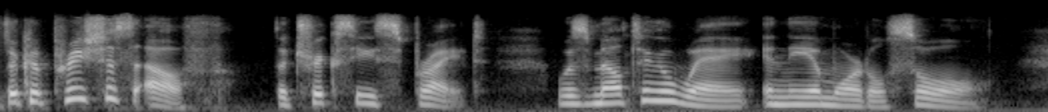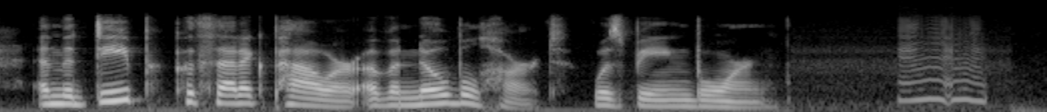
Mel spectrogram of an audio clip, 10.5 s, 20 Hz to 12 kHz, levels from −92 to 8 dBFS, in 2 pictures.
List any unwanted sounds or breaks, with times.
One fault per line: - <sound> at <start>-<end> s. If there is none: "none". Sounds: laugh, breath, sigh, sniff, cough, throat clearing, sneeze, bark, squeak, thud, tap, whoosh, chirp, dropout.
- laugh at 9.7-10.2 s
